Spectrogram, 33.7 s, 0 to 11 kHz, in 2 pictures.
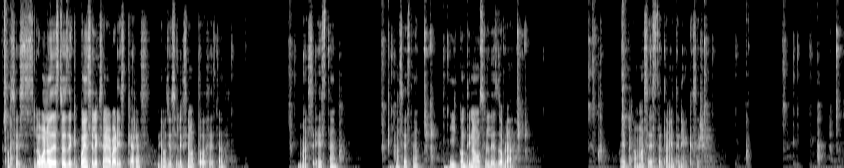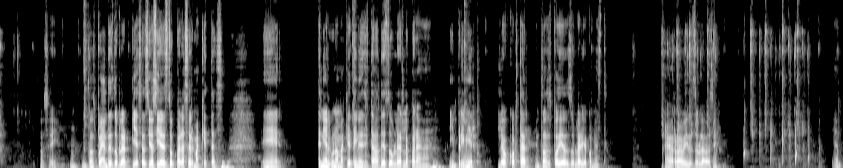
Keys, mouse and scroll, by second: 0.1 space, 0.2 middle click, 3.9-4.6 drag, 5.1 middle click, 10.4 o, 12.4 space, 12.7 middle click, 12.9 click, 13.2 scroll up 2, 14.2-14.7 ctrl+drag, 17.1 middle click, 17.4 middle click, 17.9 middle click, 18.1 middle click, 18.5 space, 22.9 click, 23.2 middle click, 29.4 middle click, 30.1 o, 30.4 o, 31.1 click, 31.9-33.3 typing, 32.0 click, 32.3 click, 33.2 middle click.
